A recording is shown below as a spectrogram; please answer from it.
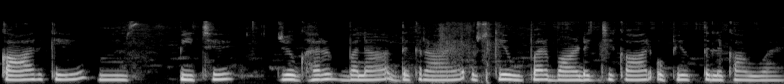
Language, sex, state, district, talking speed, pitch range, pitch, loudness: Hindi, female, Jharkhand, Jamtara, 130 wpm, 210-230 Hz, 220 Hz, -19 LUFS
